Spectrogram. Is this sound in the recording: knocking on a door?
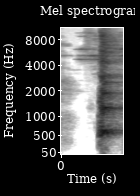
no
